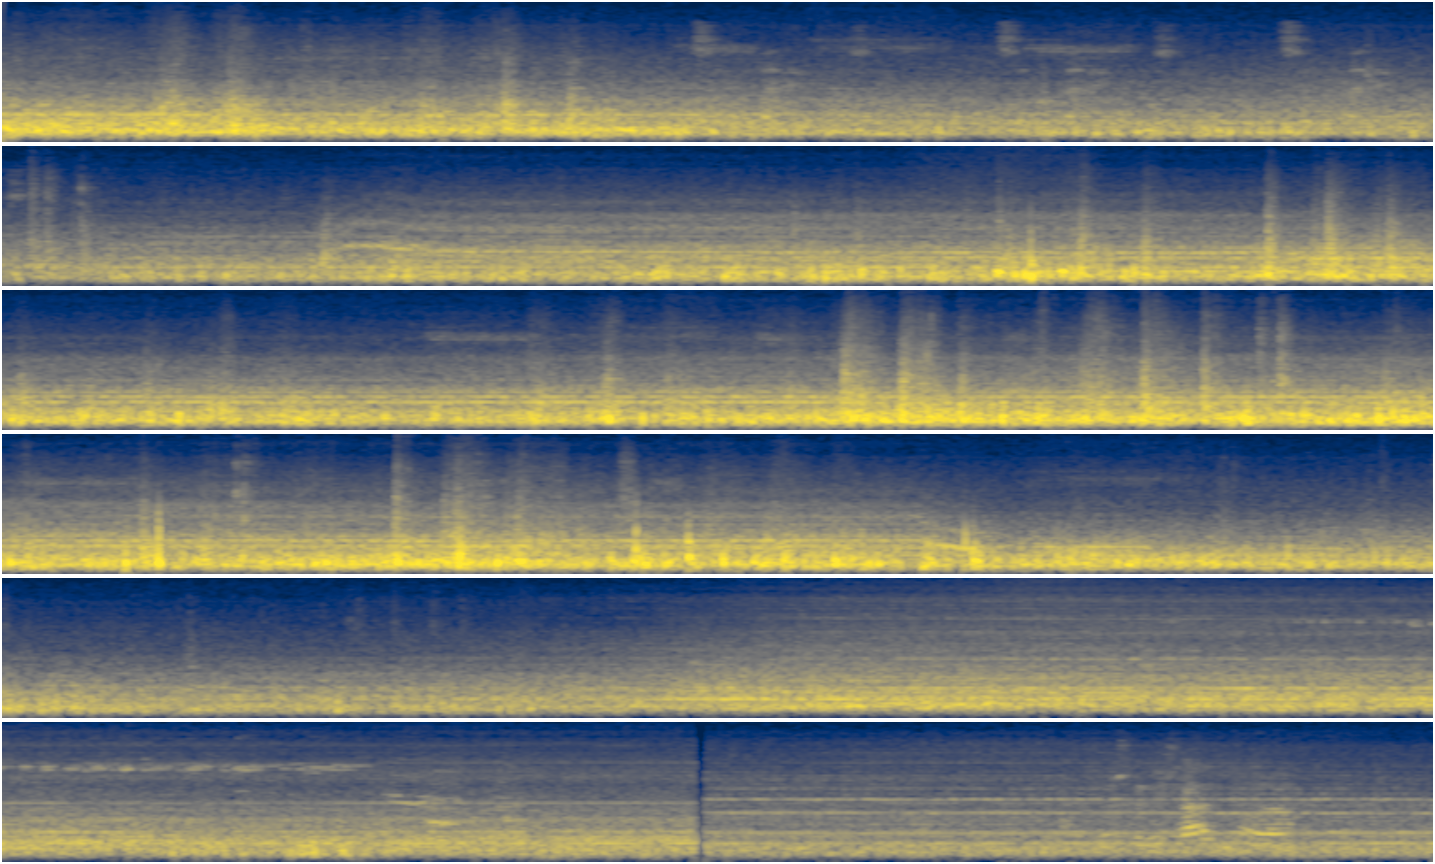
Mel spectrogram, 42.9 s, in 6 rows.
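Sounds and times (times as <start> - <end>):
train rolling rumble: 0.0 - 42.9.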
